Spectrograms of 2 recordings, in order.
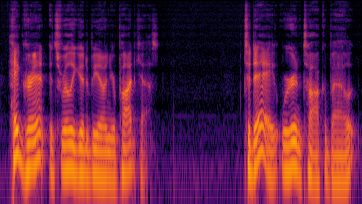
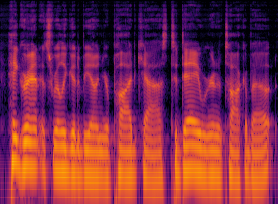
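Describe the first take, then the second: First: Each sentence is said separately with a break. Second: The sentences flow together without a break. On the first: "you need to say every sentence independently" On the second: "instead of saying"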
